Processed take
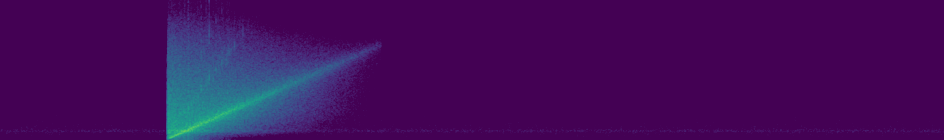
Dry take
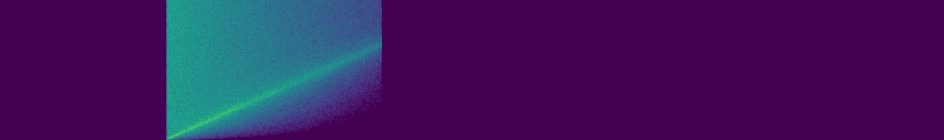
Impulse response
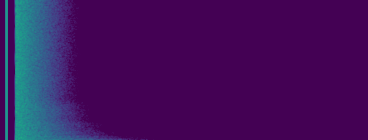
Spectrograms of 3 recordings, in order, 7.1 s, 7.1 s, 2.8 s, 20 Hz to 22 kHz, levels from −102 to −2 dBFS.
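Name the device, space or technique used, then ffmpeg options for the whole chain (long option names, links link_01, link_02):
intercom: -af "highpass=470,lowpass=4200,equalizer=frequency=1500:width_type=o:width=0.57:gain=8,asoftclip=type=tanh:threshold=-24dB"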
